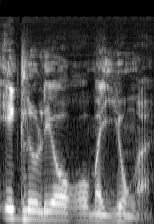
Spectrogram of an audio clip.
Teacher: that's a R that's way back in your throat, a uvular sound.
